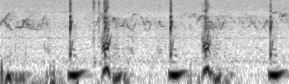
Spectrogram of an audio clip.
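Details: Male American Bittern's spring mating call at a wetland marsh in late April, the strange pump-er-lunk: deep, gulping, hollow booms repeated several times with sharp snapping clicks between them; faint higher bird calls behind.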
